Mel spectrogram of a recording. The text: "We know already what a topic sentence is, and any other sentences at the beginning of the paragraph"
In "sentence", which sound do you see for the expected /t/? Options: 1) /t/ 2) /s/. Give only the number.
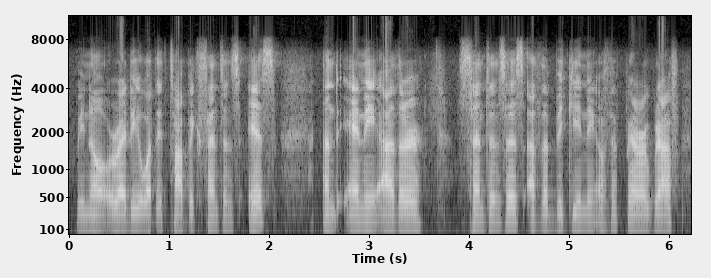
1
